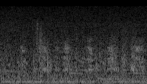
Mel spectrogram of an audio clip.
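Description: A dog pants steadily at close range, a quiet rhythmic series of breathy huffs repeating about every quarter second, with no talk.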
